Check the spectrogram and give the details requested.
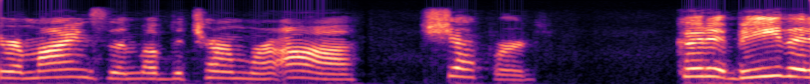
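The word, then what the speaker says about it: ראה: The word for behold there is ra'ah. It's spelled resh, aleph, hey. It sounds exactly like the term for shepherd, which is also ra'ah. The difference is it's spelled with the ayin instead of an aleph.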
